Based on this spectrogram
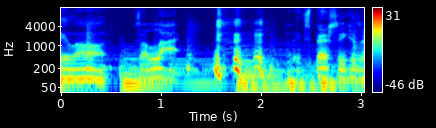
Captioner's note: laughs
